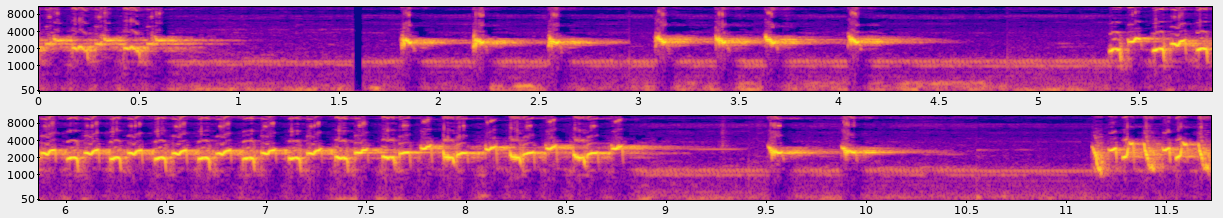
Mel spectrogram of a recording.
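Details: Long rapid fighting-style song of a sooty-headed bulbul, aimed at provoking other birds to sing. Separate bright chirps give way to an unbroken fast trill of metallic notes lasting several seconds, then short phrases, all over a faint hum.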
